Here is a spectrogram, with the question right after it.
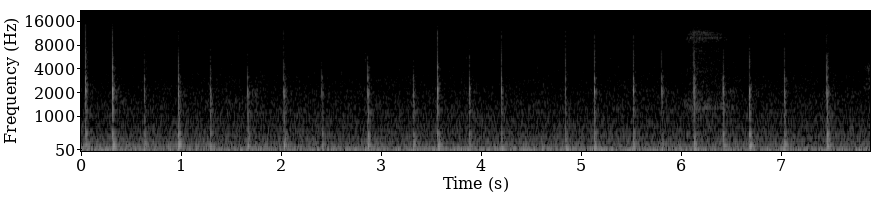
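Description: Slow fingertip taps on the rim and sides of an empty, hollow white plastic ice cream pail resting upright on a lap make 22 short, dry ticks. Each tap pairs a bright click with a faint low, hollow thud and dies away almost instantly, over a soft, steady low hum. A brief high hiss rises once near the six-second mark.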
